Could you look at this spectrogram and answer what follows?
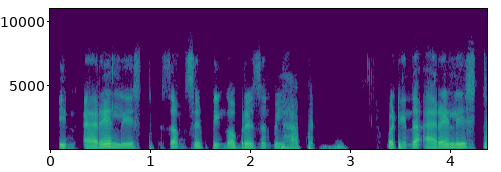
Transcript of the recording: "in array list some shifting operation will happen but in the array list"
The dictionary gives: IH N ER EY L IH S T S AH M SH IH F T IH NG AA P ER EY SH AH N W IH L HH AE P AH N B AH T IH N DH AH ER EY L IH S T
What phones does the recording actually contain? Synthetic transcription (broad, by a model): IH N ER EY L IH S T S AH M S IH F T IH NG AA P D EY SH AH N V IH L HH AE P AH N B AH T IH N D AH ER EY L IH S T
